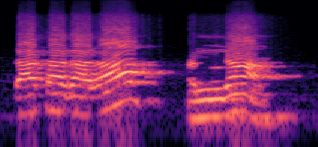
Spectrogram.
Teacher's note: कंठ से आपका उच्चारित होता है पूरा क वर्ग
